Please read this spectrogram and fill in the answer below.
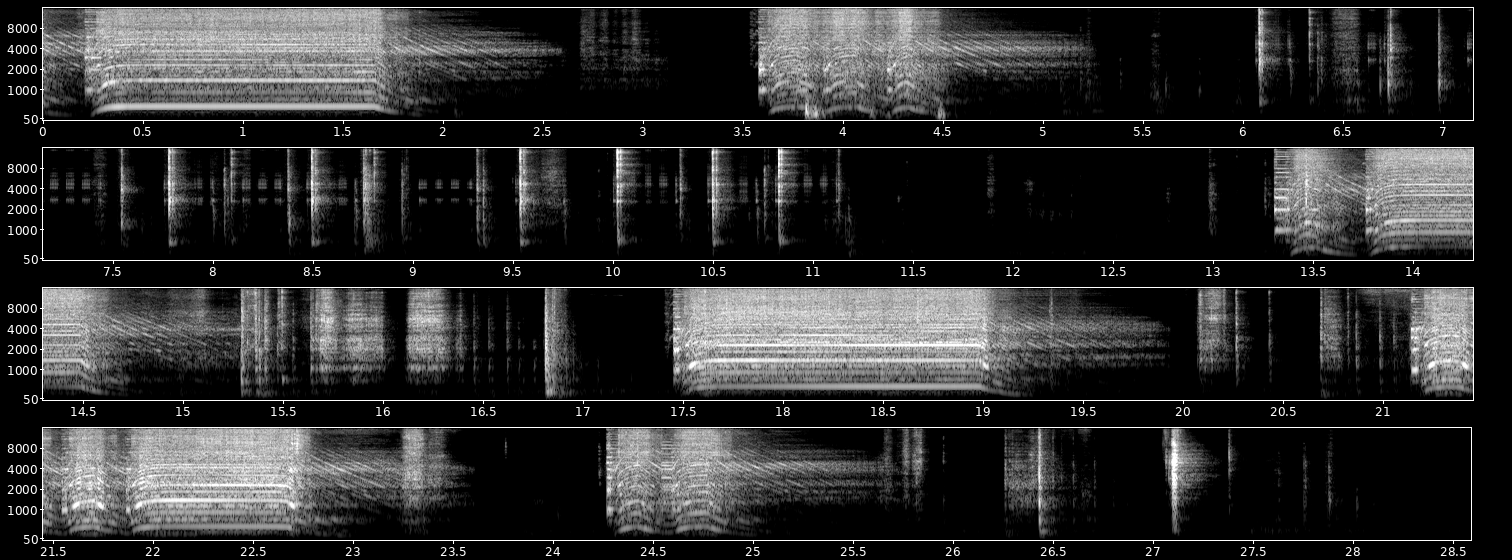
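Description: A micro airboat's small electric motor spinning its propeller in bursts: a high whine that spins up and winds down about six times. Light clicks and ticks come between the bursts, with one sharp click near the end.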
